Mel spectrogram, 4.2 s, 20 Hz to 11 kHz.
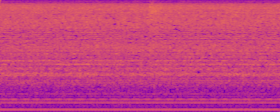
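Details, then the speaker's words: Vacuum pump on a 1600-litre mixer during a vacuum test with an empty chamber, gauge vacuum about 0.09 and rising slowly; even low hum with steady pulsing drone, no knocks or grinding, pump working stably with very low noise. "And the vacuum pump is working stably. Very low noise."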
